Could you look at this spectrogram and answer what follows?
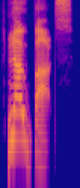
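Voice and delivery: a loud angry snap; sharp with anger. A narrator's reading. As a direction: cut in sharply. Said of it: "his voice rising sharp with anger".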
